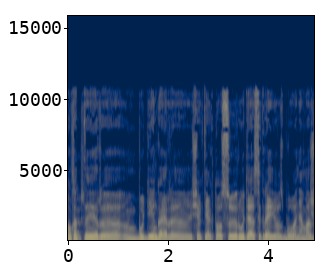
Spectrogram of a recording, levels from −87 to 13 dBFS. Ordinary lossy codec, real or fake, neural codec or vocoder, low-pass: MP3, 48 kbps; real; none; 10.8 kHz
